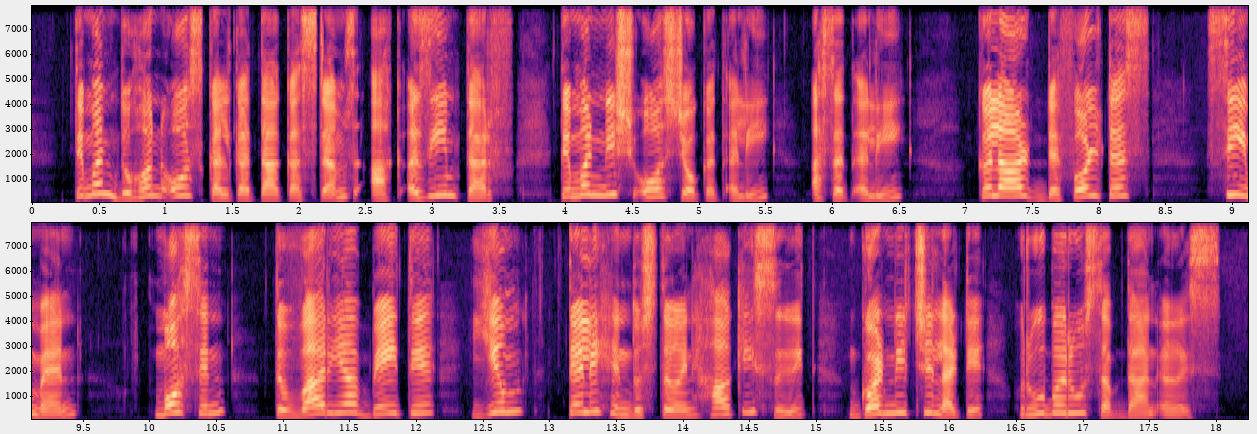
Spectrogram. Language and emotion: Kashmiri, neutral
